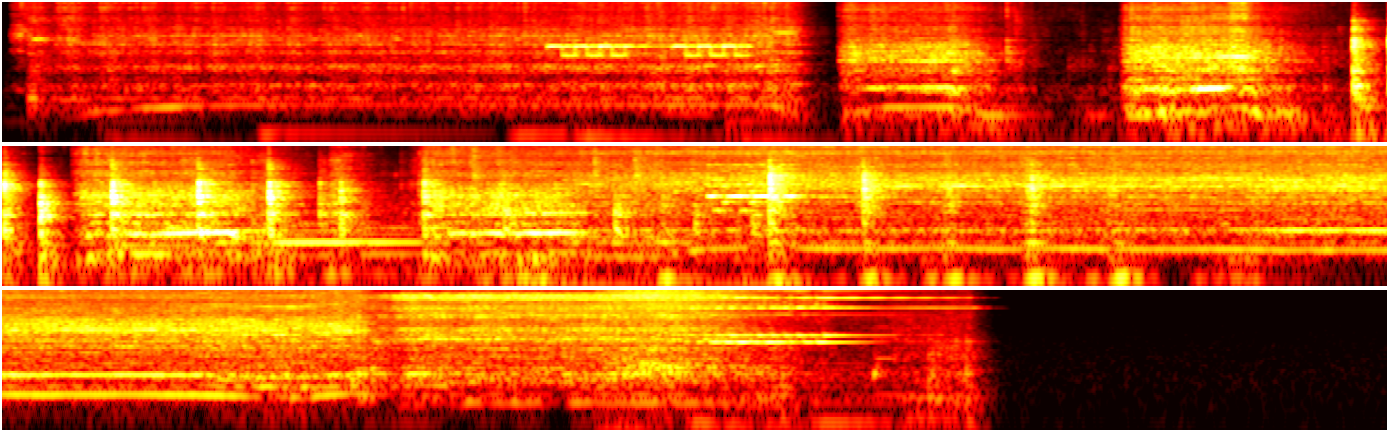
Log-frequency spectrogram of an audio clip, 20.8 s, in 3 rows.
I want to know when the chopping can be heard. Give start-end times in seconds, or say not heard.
6.8-13.3.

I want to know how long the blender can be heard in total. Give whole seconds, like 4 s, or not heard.
18 s.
